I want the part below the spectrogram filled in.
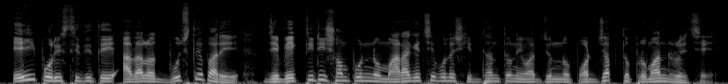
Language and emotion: Bengali, neutral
